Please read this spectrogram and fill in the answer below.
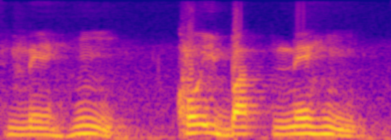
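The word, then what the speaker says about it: नहीं: Koi bat nehi. Tulisannya koi bat nahi, tapi bacanya koi bat nehi, itu artinya tidak apa-apa guys.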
